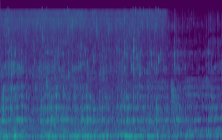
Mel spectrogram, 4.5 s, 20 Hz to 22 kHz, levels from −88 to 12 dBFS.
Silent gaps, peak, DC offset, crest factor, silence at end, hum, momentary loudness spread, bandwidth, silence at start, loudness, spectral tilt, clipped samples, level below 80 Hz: none; -20 dBFS; under 0.1%; 20 dB; 0 s; none; 9 LU; 17 kHz; 0 s; -41 LUFS; -4 dB/octave; under 0.1%; -78 dBFS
